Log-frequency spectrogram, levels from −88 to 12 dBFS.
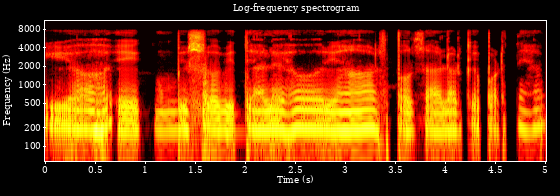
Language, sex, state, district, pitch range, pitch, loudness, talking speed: Hindi, female, Uttar Pradesh, Ghazipur, 175-195 Hz, 190 Hz, -13 LUFS, 145 wpm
